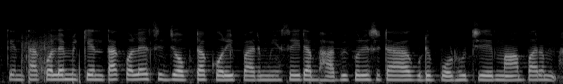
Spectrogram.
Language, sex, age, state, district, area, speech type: Odia, female, 18-30, Odisha, Bargarh, rural, spontaneous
